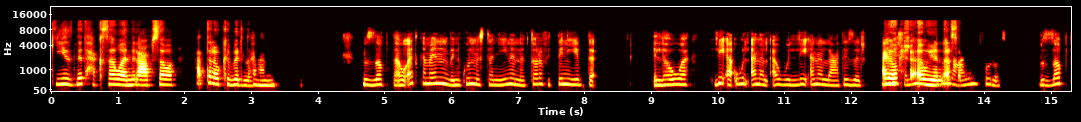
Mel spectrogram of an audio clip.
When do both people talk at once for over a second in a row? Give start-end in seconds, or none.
12.5-13.7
